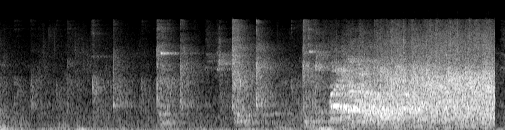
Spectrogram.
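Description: Table tennis rally: a celluloid ball clicking off rubber bats and the table, a hit every half second or so. About two-thirds of the way through, a loud wash of noise with voices in it, likely the crowd, swamps the clicks and cuts off abruptly at the end.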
